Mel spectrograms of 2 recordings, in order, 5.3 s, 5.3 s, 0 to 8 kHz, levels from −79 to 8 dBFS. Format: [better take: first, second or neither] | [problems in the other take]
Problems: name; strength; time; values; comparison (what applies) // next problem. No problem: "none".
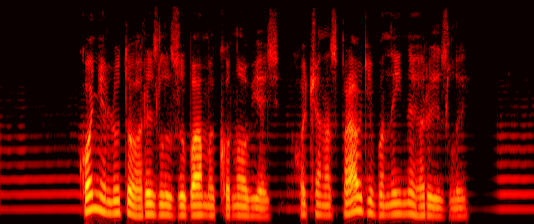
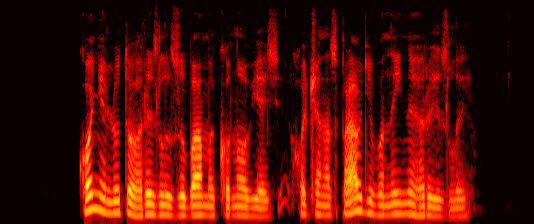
second | noise reduction (neural mask model RNNoise)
